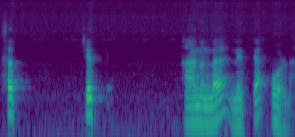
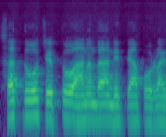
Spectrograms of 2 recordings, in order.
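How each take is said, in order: First: Sat and chit end on a single bare t. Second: Sat and chit end with a doubled t plus vowel. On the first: The speaker calls it right. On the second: The speaker calls it wrong.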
